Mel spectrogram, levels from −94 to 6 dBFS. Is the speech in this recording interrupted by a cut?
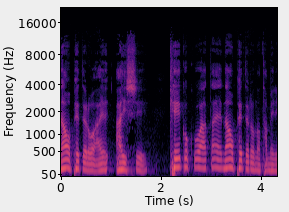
no; 0 cuts

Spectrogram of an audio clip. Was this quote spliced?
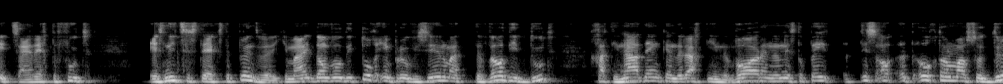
no; 0 cuts

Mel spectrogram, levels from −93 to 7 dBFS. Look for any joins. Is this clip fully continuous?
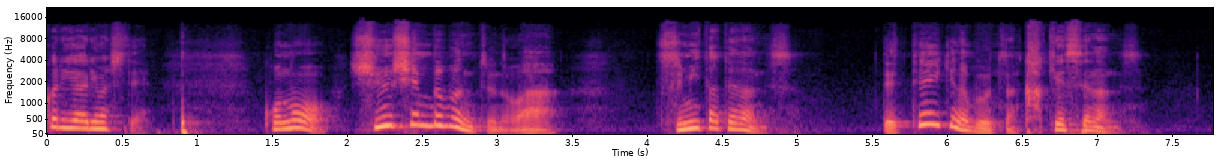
yes; 0 cuts

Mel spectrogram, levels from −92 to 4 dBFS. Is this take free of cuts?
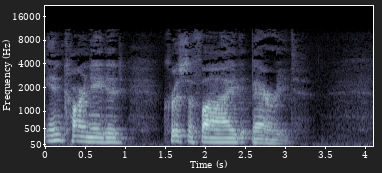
no; 1 cut; at 2.6 s

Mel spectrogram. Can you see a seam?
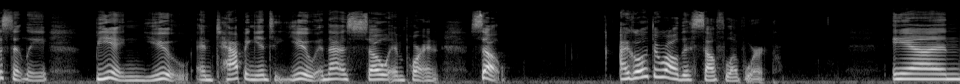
no; 0 cuts

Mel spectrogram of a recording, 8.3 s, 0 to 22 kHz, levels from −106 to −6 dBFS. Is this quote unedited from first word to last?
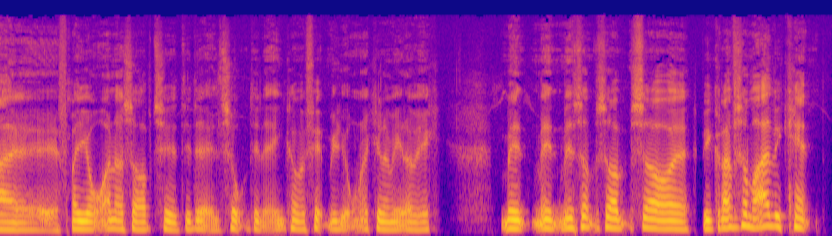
no; 2 cuts; at 5.8 s, 7.0 s

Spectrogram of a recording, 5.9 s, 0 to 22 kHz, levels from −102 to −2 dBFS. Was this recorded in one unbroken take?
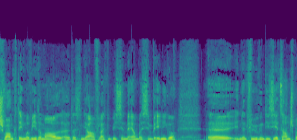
yes; 0 cuts

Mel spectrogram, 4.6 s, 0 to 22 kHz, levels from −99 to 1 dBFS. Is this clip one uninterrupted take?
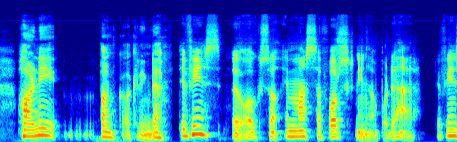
no; 2 cuts; at 0.9 s, 1.7 s

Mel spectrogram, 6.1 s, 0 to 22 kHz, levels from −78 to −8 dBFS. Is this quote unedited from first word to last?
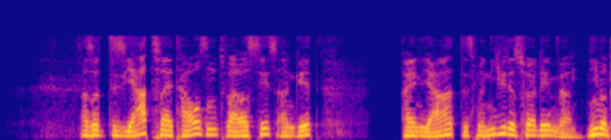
yes; 0 cuts

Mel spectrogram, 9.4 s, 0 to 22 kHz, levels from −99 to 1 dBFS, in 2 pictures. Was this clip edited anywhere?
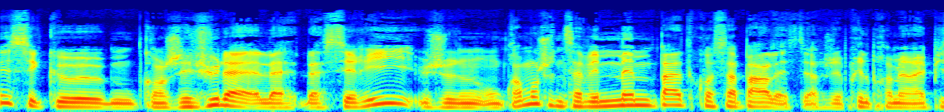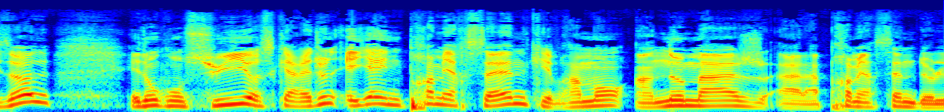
no; 0 cuts

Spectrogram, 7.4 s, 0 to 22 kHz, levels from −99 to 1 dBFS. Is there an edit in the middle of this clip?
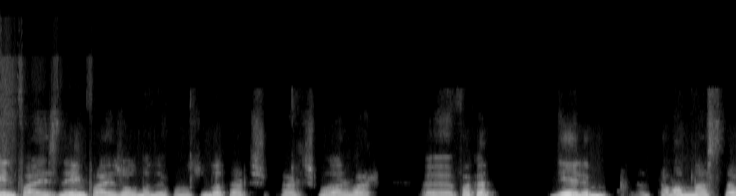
yes; 1 cut; at 3.9 s

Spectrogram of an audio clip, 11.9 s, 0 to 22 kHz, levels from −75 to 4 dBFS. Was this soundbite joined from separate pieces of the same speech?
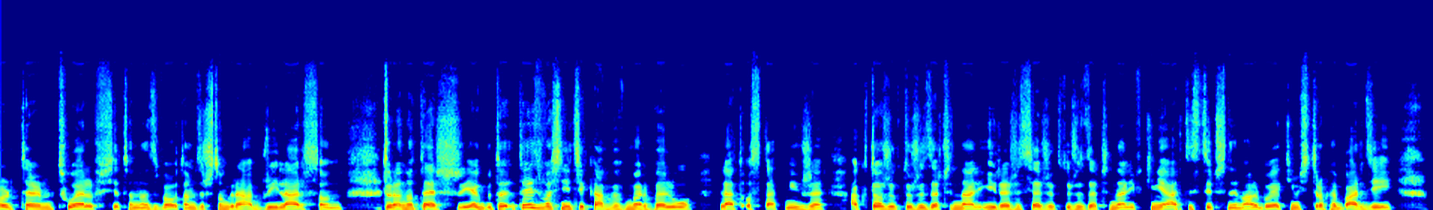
no; 0 cuts

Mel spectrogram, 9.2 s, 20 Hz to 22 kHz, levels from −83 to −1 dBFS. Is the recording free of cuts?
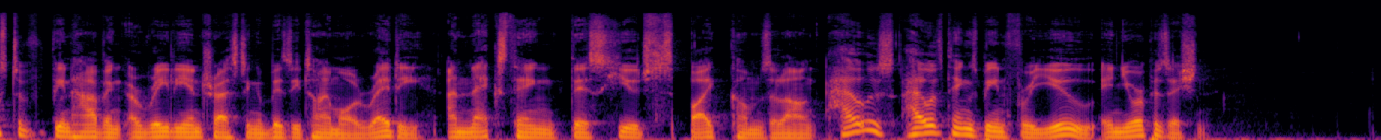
no; 1 cut; at 7.3 s

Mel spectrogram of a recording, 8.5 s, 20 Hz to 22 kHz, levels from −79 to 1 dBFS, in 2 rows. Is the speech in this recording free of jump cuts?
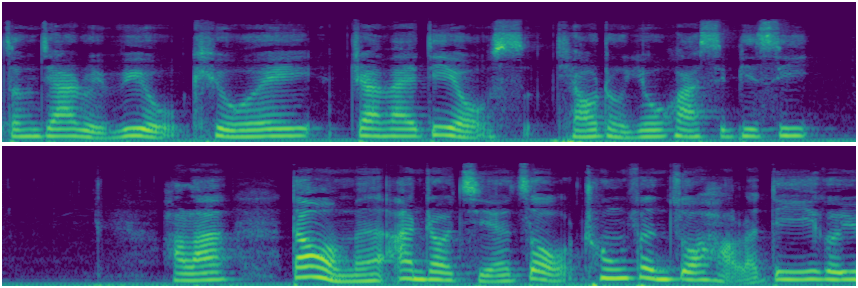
yes; 0 cuts

